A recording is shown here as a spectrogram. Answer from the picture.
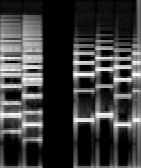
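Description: Reason's Thor synthesizer playing a bright, high-pitched patch of a detuned pulse oscillator with an FM pair oscillator adding a higher pitch. It plays short notes at changing pitches, each cut off abruptly: two notes, a pause of about half a second, then four more.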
